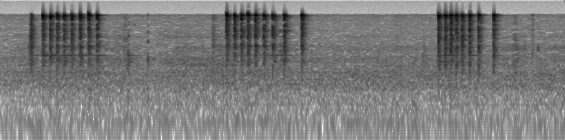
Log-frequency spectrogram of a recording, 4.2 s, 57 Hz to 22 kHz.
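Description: A socket wrench with a 14 mm hex socket ratchets on the differential drain bolt of a Mercedes W220 S500/S430, giving three quick bursts of sharp, rapid clicking, close and crisp, separated by short quiet gaps.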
